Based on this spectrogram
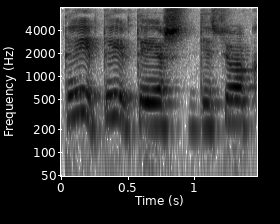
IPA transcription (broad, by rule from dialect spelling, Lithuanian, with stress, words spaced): ˈtɐɪp ˈtɐɪp tɐɪ ˈɐʃ tʲiɛˈsʲoːk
